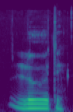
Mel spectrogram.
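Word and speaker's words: Lourdes: 루드. 그게 L O U R D E S거든. L O U R D E S. 루드라고 읽어.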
